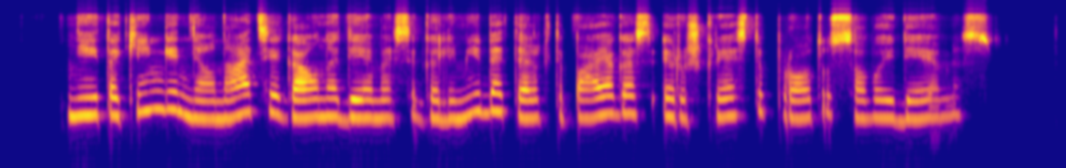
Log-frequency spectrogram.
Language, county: Lithuanian, Vilnius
